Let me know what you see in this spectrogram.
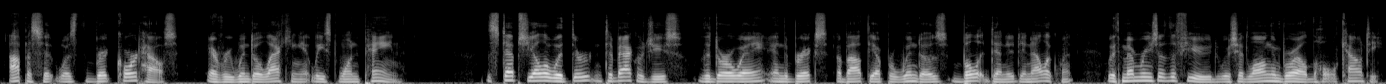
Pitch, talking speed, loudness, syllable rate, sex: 135 Hz, 195 wpm, -18 LUFS, 6.1 syllables/s, male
